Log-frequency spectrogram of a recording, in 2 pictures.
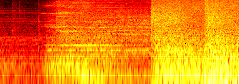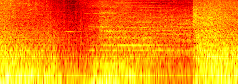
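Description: Magic blasts burst with loud whooshing roars.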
